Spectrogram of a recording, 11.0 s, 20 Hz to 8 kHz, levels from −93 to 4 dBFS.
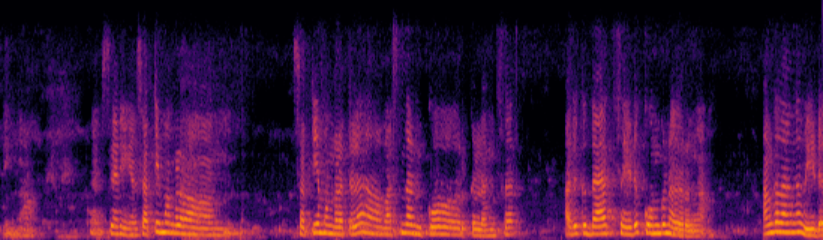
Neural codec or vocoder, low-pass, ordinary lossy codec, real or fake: vocoder, 44.1 kHz, 128 mel bands, Pupu-Vocoder; 7.2 kHz; Opus, 24 kbps; fake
